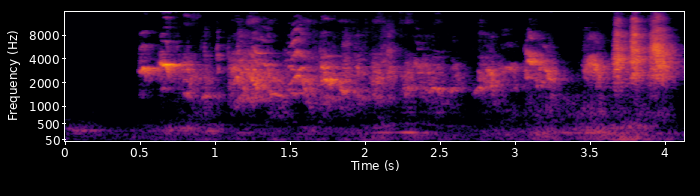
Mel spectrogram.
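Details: Budgerigars feeding in a backyard aviary: dense, scratchy chatter of overlapping chirps and squawks, starting after a brief quiet moment and continuing without pause.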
